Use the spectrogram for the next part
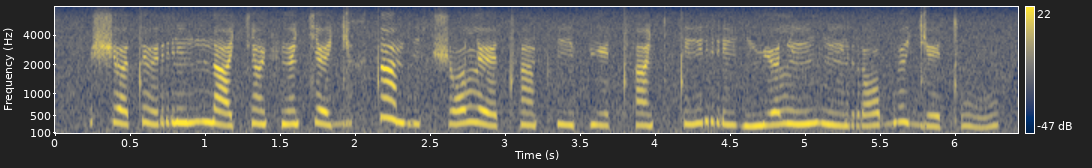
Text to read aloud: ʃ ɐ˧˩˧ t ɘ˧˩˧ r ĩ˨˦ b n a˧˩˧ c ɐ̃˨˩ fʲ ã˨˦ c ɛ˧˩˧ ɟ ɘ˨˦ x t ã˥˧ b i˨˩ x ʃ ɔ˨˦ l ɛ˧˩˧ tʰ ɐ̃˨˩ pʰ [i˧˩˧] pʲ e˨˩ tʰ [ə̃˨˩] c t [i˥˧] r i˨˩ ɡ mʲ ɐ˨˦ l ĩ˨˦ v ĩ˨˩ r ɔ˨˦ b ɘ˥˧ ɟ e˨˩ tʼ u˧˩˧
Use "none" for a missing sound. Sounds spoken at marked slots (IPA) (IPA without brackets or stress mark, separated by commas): i˨˩, ã˨˩, i˨˦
